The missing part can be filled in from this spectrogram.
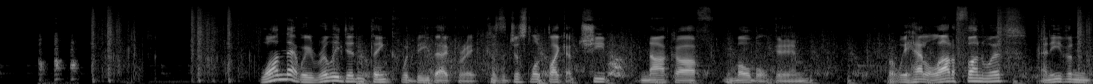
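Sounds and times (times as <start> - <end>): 
chicken clucking: 0.4 - 0.9
speech: 2.6 - 8.2, 8.9 - 10.9.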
